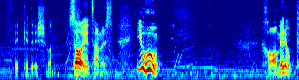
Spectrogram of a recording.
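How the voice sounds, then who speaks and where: Music plays behind a man who speaks at a fairly slow pace. His loudness swings widely, and his pauses are long and frequent. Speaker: let's play gamer. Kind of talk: casual gameplay commentary. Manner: excitable, energetic.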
